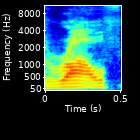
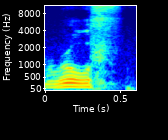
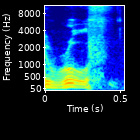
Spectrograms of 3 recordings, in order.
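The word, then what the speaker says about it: Routh: I thought his name was Ralph, but they pronounce it Ruth. Ryan Wesley Ruth.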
